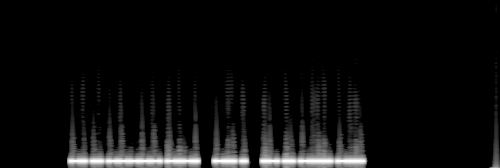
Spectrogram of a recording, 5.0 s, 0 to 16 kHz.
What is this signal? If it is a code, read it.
Morse code, heard as a keyed tone, about 42 wpm, 700 Hz. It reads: NI0C DE AI6B
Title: USA Callsign DE Callsign - 4 Characters - 45wpm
